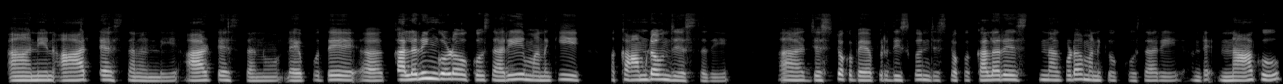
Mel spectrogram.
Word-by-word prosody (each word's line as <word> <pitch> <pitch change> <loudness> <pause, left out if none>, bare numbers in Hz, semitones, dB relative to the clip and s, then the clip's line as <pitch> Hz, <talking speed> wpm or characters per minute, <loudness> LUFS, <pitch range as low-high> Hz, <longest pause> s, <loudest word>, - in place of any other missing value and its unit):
ఆ! - - +4 0.2
నేను 195 0 +1 0.2
ఆర్టేస్తానండి. 185 -5 -2 0.3
ఆర్టేస్తాను, 190 -3 -2 0.2
లేకపోతే 180 +4 -2 0.3
ఆహ్, 180 +1 0 0.2
కలరింగ్ 245 +5 +8
కూడా 245 0 +6
ఒక్కోసారి 210 0 -1 0.2
మనకి 195 +4 -3 0.6
కామ్ 210 +1 +4
డౌన్ 230 -1 +4
చేస్తది. 170 -3 -7 0.7
ఆహ్, 195 -1 0
జస్ట్ 190 +1 -5
ఒక 215 - -8
పేపర్ 190 +2 -2
తీసుకొని 210 +2 -4
జస్ట్ 185 +1 -13
ఒక 190 - -17
కలర్ 210 +2 +3
వేస్తున్నా 215 0 -4
కూడా 235 +2 +1
మనకి 195 -1 -5
ఒక్కోసారి 180 0 -9 0.2
అంటే 190 +3 -8 0.3
నాకు 215 +4 +2
195 Hz, 125 wpm, -22 LUFS, 185-215 Hz, 0.7 s, కలరింగ్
